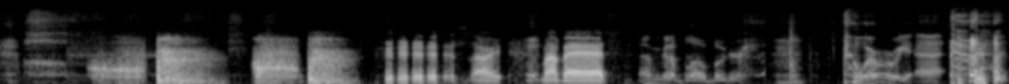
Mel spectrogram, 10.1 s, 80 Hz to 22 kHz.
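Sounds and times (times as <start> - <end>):
man breathing heavily into a microphone: 0.0 - 3.0
speech: 3.9 - 7.6, 8.5 - 10.0.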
